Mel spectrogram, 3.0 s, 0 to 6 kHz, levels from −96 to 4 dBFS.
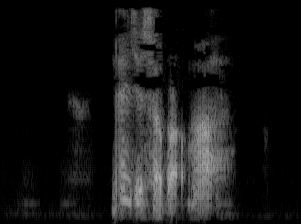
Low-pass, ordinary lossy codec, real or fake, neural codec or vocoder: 5.4 kHz; MP3, 24 kbps; fake; autoencoder, 22.05 kHz, a latent of 192 numbers a frame, VITS, trained on one speaker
